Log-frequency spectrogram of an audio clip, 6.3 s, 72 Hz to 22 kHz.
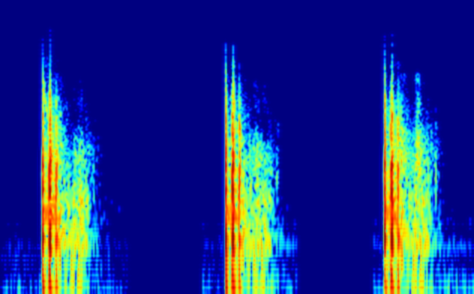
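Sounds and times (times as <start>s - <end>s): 
distant AK47 rifle double taps: 0.5s - 1.4s, 3.0s - 4.0s, 5.0s - 6.2s.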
